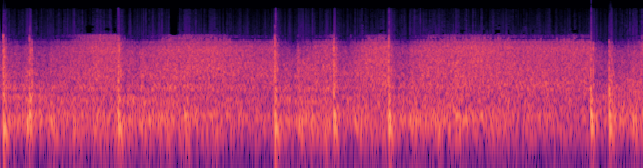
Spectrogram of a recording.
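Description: Fireworks display: aerial shells bursting, about eight sharp bangs in quick irregular succession over a continuous din of further bursts.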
